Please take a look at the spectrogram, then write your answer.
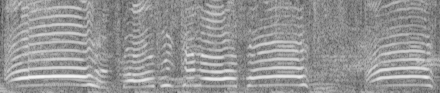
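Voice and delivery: high, loud cries of alarm; real high-pitched gamer panic; panicked shouting. Real, not acted. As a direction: yell as if swamped by enemies. Overwhelmed by enemies in game.

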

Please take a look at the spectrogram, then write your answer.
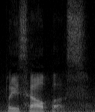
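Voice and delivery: ordinary talk

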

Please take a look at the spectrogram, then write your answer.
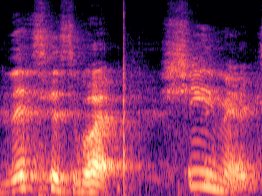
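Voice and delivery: slow, laughing tease. Real, not acted. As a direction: giggle through the jab. Teasing, laughing.

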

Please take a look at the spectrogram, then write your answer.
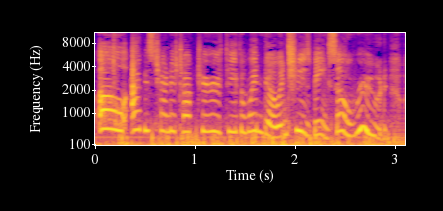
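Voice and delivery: high, whiny imagined parent complaint; high mock parent whine; complaining parent. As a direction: mimic an offended mom griping. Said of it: "had a parent be like".

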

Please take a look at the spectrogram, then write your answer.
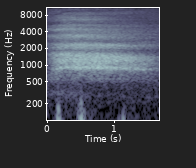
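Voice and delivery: long, airy exhale; demonstrated releasing sigh; big open-mouthed sigh. Shown as a demonstration. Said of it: "And again".

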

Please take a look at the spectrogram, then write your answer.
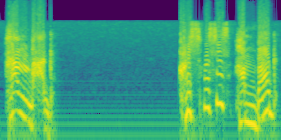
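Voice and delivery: high-pitched cross outburst. A narrator's reading. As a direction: scoff crossly, pitch jumping up. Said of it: "said Scrooge crossly".

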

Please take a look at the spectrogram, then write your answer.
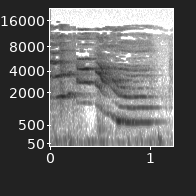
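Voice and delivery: shrieking laugh; high panicked laugh. Real, not acted.

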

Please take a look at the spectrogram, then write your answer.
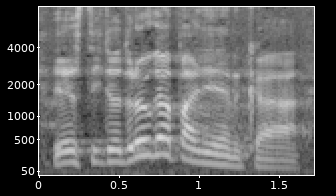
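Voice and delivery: ordinary talk

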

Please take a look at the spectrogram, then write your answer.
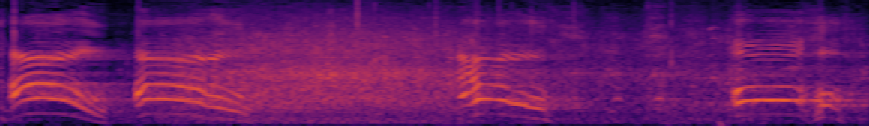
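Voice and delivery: high, drawn-out pained oh's from a hurt fish; moaning fish. Acted. Hooked fish moaning to the crowd, high and pained. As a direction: moan like a fish just torn off a hook.

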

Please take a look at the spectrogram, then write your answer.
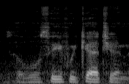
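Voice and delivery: usual speaking voice

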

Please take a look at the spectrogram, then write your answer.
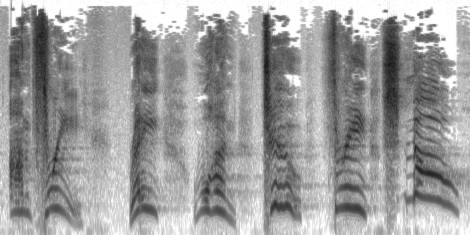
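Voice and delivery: high-pitched countdown, rising to the last word; a kid commanding the sky in a high voice; little boy Calvin. Acted. Calvin counts down for heaven to send snow, high little-boy command. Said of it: "looks up to the heavens".

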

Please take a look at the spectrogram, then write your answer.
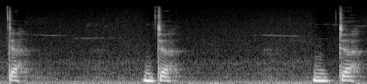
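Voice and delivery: "D" as a short bare "duh"; isolated, short "D" sounds; D consonant sound. Shown as a demonstration. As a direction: tap the tongue and drop it on each "D". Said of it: "ベロをタッチして".

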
